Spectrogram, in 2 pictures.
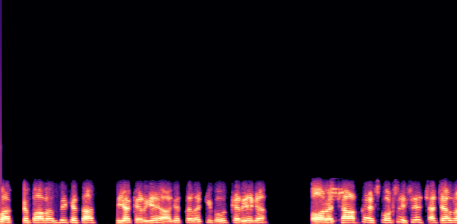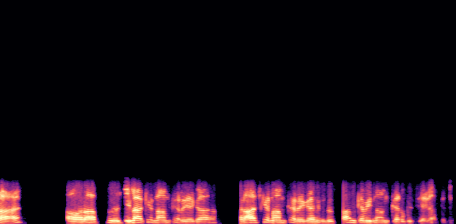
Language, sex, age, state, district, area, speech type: Urdu, male, 60+, Bihar, Gaya, urban, conversation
